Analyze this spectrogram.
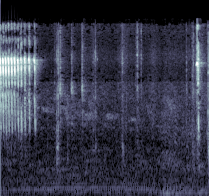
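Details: Murai air mancur in full voice, offered as a lure sound for song training: a loud rattling burst of about ten fast pulses fading out, then quiet with scattered faint ticks and a short sharp note near the end.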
